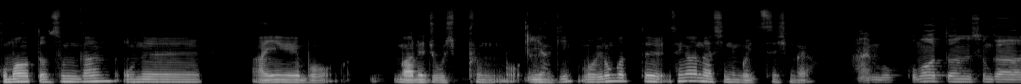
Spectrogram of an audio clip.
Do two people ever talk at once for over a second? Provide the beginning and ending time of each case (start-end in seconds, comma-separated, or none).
none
